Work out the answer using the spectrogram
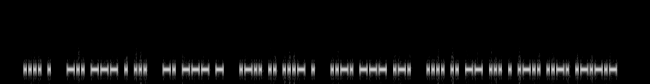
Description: Morse code, heard as a keyed tone, about 50 wpm, 700 Hz. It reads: HE DOES NOT LIVE FOR HIMSELF.
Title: Sentences from Top 1600 Words 50wpm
